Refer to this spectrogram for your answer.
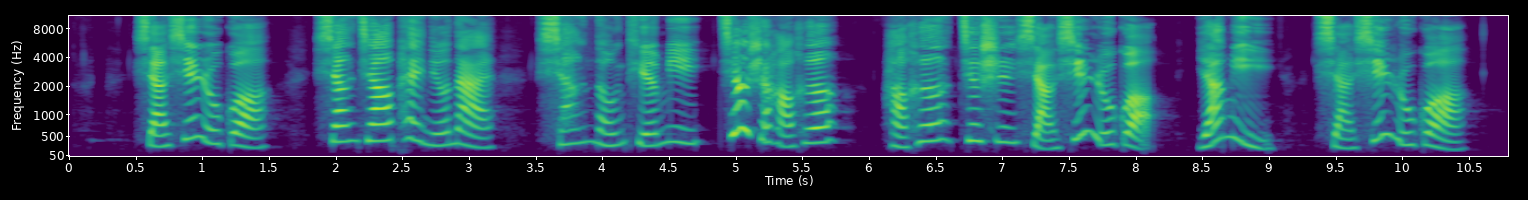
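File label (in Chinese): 国语 女声 国语广告 积极向上 亲切甜美; 小新乳果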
